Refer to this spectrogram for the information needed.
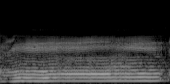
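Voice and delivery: a short buzzing hum out the nose; nasal hum. Shown as a demonstration. Teacher showing the hum for the growl, humming. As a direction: hum through the nose, mouth closed. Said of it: "you literally go".

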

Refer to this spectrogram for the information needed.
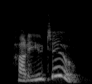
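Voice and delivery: high, gentle greeting; sweet old lady. Acted. Witch greets Milo politely, high and sweet.

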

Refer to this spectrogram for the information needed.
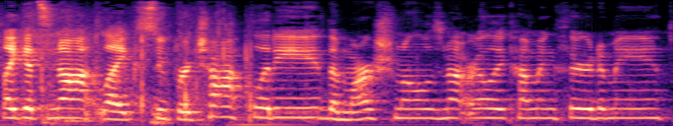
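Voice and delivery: talking while chewing; mouth partly full. Real, not acted. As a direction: donut held at lips. Seen 1: Woman holds a bitten donut piece at her mouth while talking.

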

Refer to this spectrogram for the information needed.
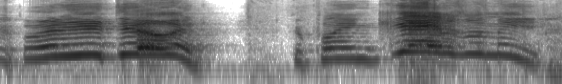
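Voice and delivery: high, loud incredulous yell; agitated shout. Real, not acted. Player rattled by opponent's games, agitated shout. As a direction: demand it loudly, rattled.

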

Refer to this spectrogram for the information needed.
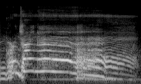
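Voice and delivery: long, drawn-out high shout; hammed-up, high hollering; playful holler. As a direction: stretch the name into a mock call. Calling out the shade's name playfully.

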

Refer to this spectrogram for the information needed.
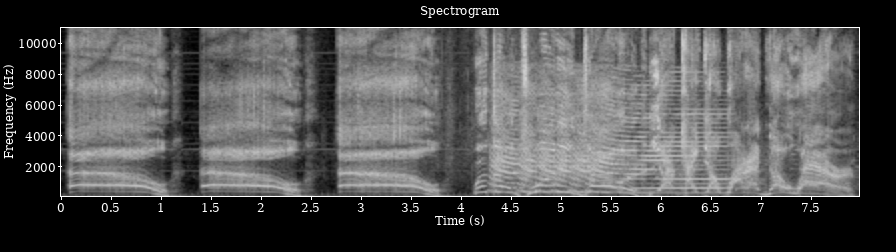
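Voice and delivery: cheering a donor's twenty dollars, shouting; hype shout. Real, not acted. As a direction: yell it like a stream hype man. Hyping a donor on stream.

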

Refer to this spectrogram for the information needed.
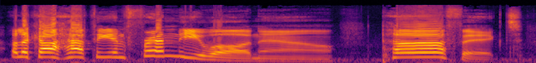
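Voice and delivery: high, loud cooing over a creation; gushing delight. Real, not acted. Streamer admires a newly made happy-go-lucky character, gushing. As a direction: gush over how cheery they look.

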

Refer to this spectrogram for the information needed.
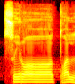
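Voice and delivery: সিরাতাল as soi-rooo-tol, heavy and drawn out; correct heavy letters. Shown as a demonstration. Teacher models it after correcting, slow heavy সিরাতাল. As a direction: round and hold the ro in সিরাতাল. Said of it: "এটাও ভুল".

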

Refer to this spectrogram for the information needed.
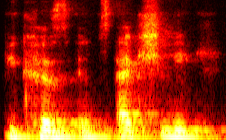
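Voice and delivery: ordinary delivery

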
